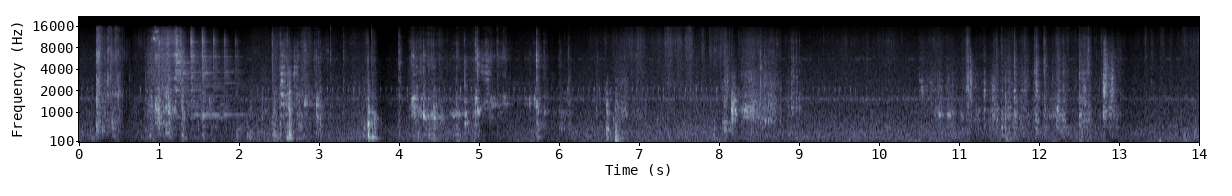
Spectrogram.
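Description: Plastic mesh rustles and crinkles as it is handled.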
